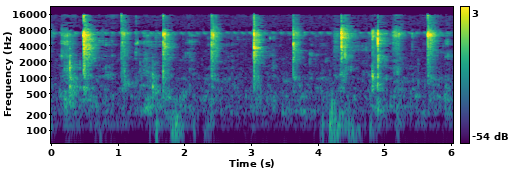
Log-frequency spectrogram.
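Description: Close-up chewing of crispy deep-fried chicharon bulaklak (pork intestine): a sharp crunch roughly every half second to second.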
